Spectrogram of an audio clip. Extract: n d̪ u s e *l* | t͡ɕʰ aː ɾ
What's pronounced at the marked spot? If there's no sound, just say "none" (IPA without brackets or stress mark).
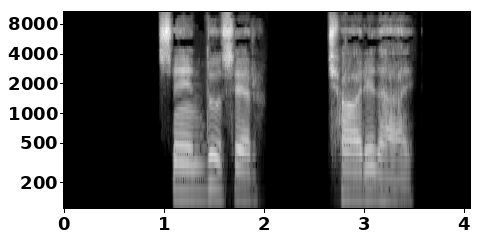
ɾ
